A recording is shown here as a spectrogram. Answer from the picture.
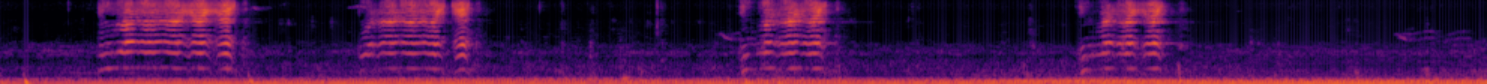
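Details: Four quavering, high-pitched bleats from a newborn she-goat, each about half a second long and roughly every one and a half seconds, over a continuous low hum.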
